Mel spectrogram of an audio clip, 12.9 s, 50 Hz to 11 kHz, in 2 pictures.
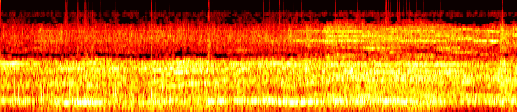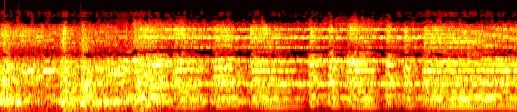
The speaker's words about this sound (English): Cattle ran for 10 miles before the last of the thunder rumbled away in the distance.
